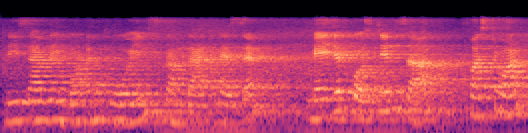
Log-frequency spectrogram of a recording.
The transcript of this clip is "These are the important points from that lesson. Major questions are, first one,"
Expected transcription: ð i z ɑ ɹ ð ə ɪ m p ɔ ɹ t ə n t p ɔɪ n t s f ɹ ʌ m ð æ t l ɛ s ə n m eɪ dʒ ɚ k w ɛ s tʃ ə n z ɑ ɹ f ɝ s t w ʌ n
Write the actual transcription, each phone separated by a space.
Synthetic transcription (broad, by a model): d i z ɑ ɹ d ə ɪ m p ɔ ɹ t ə n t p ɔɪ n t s f ɹ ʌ m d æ t l ɛ s ə n m eɪ dʒ ɚ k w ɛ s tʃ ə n s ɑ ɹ f ɝ s t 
